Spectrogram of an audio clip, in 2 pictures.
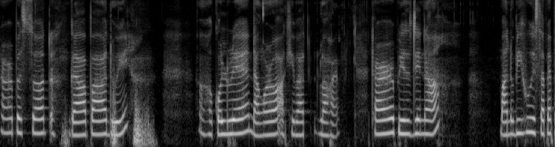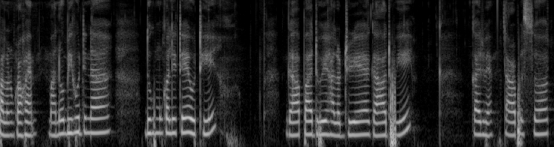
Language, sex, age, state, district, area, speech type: Assamese, female, 18-30, Assam, Tinsukia, urban, spontaneous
